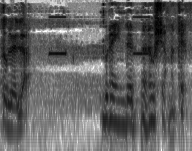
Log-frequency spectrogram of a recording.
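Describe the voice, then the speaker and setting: Isang babaeng gumaganap sa dramang panradyo bilang balisa at mapagmahal na asawa't ina, nagsusumamo at sinisisi ang sarili. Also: female voice, medium pitch, steady tone, takes it slowly, creaky. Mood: dazed, helpless. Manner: pleading, tearful. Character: distraught, devoted, self-blaming wife and mother. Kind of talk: Filipino radio drama acting. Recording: dull lo-fi radio drama sound. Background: prominent dramatic music.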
